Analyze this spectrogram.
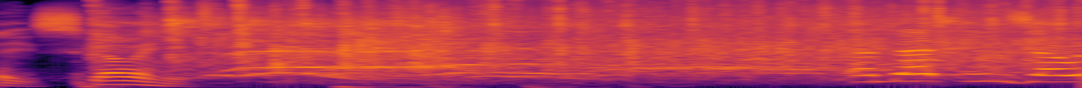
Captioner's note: cheers, applause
